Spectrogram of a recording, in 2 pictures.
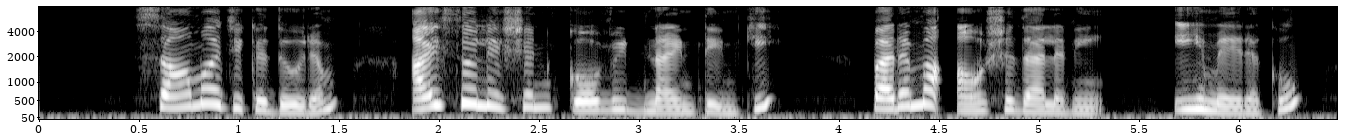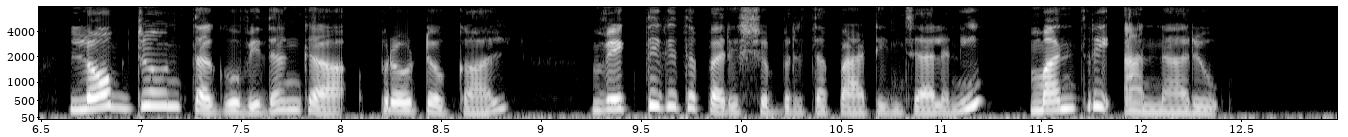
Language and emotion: Telugu, neutral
